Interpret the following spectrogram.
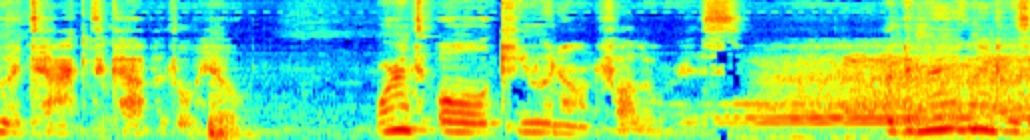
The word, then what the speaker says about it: QAnon: QAnon, that's how you say it.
